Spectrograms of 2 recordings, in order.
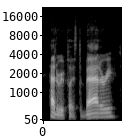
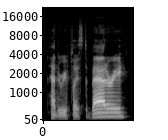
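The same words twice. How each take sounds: The two takes are said the same way.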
